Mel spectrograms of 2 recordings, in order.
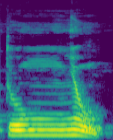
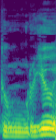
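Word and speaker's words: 동료: Yang pertama di sini ya ada dungyo ya. Itu artinya rekan kerja ya. Bacanya bukan dungryo ya, karena yang bertemu real itu dibacain. Bacanya dungyo rekan kerja.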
